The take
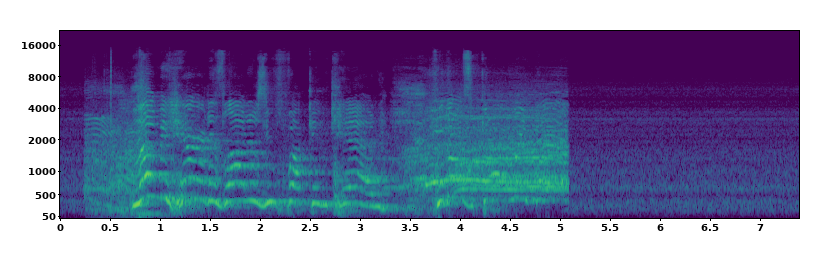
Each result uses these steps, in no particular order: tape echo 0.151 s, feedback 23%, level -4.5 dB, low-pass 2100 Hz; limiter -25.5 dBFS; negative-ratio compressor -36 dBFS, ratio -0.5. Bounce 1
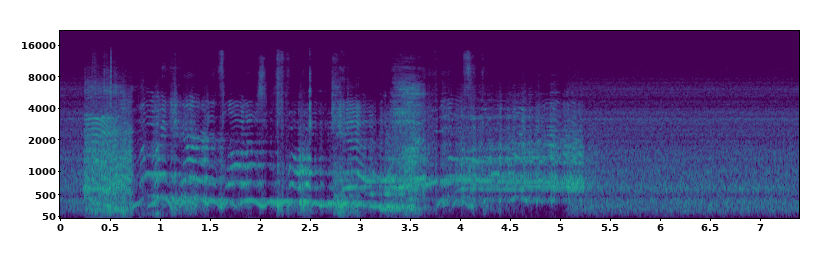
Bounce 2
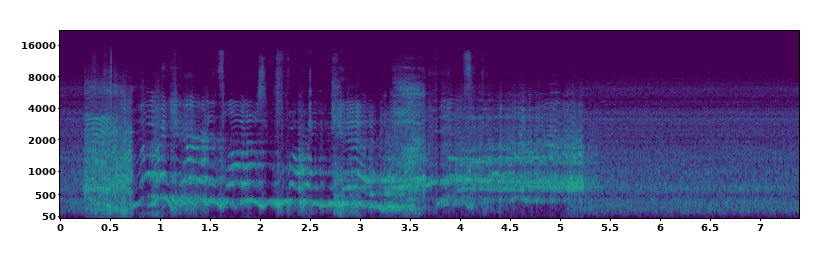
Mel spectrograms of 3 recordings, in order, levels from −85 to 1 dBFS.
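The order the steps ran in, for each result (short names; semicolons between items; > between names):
limiter > tape echo > negative-ratio compressor; tape echo > limiter > negative-ratio compressor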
